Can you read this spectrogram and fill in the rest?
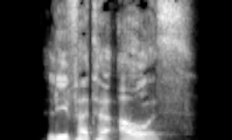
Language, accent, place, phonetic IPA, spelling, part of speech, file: German, Germany, Berlin, [ˌliːfɐtə ˈaʊ̯s], lieferte aus, verb, De-lieferte aus.ogg
- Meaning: inflection of ausliefern: 1. first/third-person singular preterite 2. first/third-person singular subjunctive II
